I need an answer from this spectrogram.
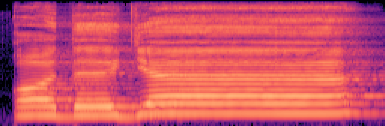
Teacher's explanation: Sebab dal sukunnya asli dan ada di tengah bacaan, maka kita baca dengan pantulan yang kecil. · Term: qalqalah sughra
